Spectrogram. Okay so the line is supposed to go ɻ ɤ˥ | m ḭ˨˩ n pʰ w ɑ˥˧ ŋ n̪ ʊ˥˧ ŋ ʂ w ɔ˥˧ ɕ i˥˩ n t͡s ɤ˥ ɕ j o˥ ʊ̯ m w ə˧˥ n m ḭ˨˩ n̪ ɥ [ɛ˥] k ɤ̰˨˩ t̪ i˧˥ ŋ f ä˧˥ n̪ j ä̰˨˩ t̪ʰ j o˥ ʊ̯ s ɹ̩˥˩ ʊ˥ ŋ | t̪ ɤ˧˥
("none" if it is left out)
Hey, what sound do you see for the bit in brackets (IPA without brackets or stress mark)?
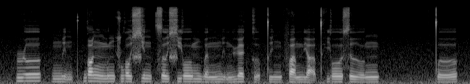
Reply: ɛ˥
